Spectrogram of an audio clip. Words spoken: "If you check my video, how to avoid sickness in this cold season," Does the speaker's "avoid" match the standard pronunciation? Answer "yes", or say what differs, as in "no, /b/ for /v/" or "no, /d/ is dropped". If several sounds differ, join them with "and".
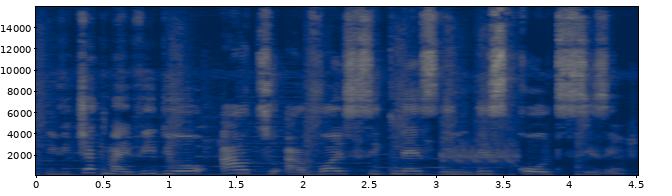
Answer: yes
